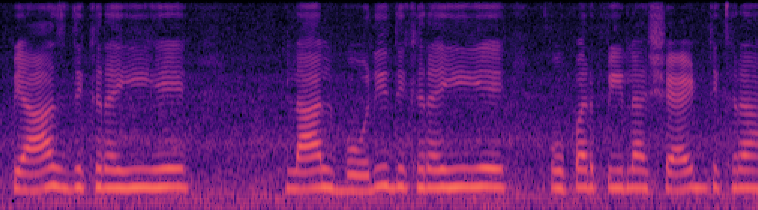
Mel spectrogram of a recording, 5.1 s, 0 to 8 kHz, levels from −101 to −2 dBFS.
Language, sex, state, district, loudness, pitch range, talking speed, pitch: Hindi, female, Goa, North and South Goa, -39 LUFS, 210-225 Hz, 165 wpm, 220 Hz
